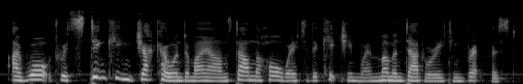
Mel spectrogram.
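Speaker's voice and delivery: plain reading voice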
